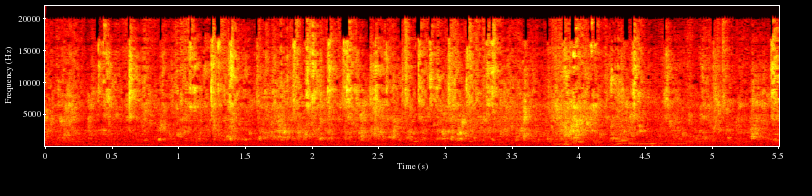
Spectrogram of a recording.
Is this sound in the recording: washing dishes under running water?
yes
